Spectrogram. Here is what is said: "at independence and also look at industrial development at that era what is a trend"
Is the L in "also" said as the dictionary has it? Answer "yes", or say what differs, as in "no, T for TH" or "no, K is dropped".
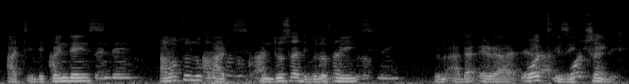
yes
